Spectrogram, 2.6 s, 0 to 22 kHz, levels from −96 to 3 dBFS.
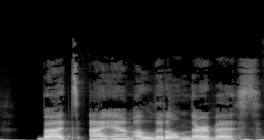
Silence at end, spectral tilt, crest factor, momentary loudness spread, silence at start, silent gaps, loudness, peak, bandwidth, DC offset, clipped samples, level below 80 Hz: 0 s; -5.5 dB/octave; 14 dB; 4 LU; 0 s; none; -18 LUFS; -4 dBFS; 13 kHz; under 0.1%; under 0.1%; -38 dBFS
